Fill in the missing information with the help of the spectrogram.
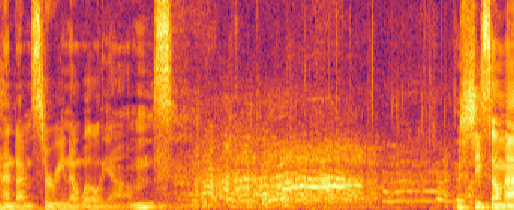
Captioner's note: audience laughing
